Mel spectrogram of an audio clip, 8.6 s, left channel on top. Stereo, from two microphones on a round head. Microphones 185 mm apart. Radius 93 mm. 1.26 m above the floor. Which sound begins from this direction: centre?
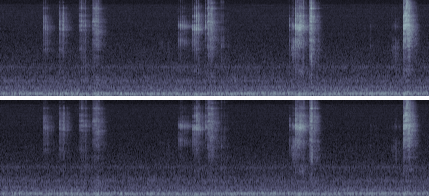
Cutlery clinking, at 0.9 s.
